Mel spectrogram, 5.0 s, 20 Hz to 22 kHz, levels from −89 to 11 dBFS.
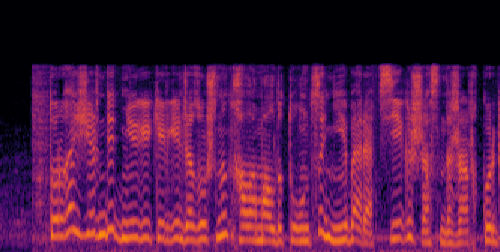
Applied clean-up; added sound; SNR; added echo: none; none; none; none.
